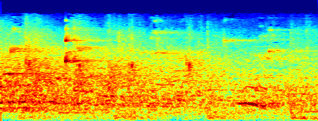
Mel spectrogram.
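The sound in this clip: Basketball dribbled on the court during a Titans game, a few dull bounces under a steady wash of crowd noise.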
